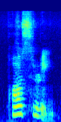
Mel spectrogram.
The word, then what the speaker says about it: bustling: 버슬링에서 T 사운드가 묵음이에요.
